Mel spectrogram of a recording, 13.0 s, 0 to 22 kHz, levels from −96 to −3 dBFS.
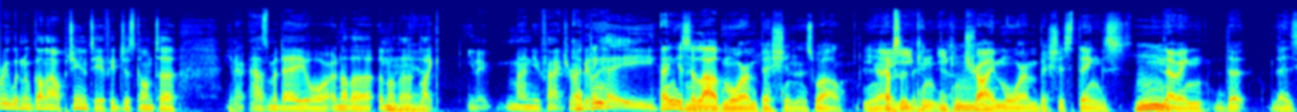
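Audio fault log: No technical faults can be heard anywhere in the recording; the signal stays steady and intact throughout.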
